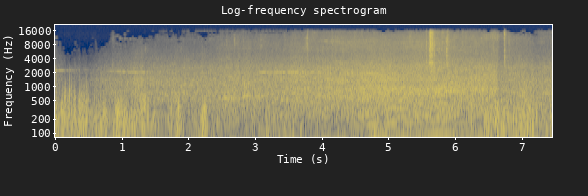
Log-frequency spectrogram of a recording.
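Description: City street traffic noise. A motor vehicle's engine hum swells and holds through the second half, and a couple of sharp clicks come near the end.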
